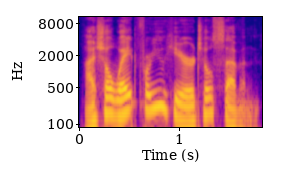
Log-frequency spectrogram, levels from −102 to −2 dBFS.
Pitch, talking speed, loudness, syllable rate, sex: 140 Hz, 260 wpm, -17 LUFS, 5.9 syllables/s, male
